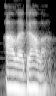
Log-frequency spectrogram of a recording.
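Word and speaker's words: Ulladulla: We lived in a small rural town pronounced Aladala on the south coast of Australia.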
